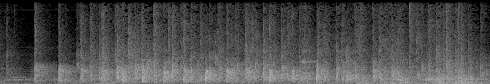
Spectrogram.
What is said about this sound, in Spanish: Ya tendría que dar un aplauso al santo bendito sea, porque híjole.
